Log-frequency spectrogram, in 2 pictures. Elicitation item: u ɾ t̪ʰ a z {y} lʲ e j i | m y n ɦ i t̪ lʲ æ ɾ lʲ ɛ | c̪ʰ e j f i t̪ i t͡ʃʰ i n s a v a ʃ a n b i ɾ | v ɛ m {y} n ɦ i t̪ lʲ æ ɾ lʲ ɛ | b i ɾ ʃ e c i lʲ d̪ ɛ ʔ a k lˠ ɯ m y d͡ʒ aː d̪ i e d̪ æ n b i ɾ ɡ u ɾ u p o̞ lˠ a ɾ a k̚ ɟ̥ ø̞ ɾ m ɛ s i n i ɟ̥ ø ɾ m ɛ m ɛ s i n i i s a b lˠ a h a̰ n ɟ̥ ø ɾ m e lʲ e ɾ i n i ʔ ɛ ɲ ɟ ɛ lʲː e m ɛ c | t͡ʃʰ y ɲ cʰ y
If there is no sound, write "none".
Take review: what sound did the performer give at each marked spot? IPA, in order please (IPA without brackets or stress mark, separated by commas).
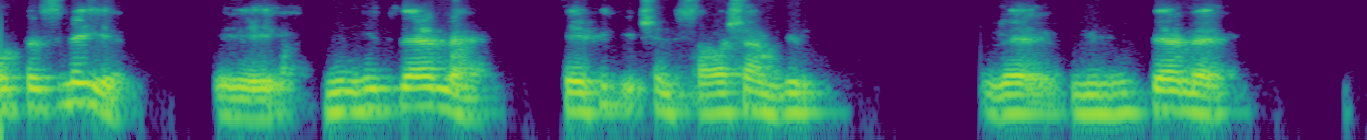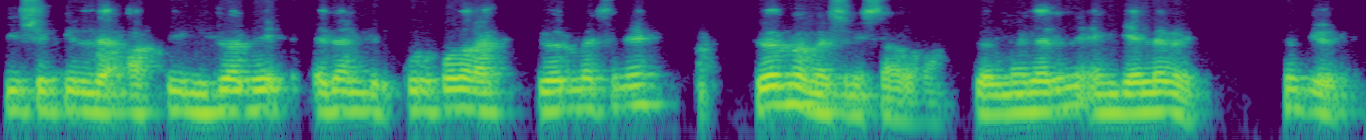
i, y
